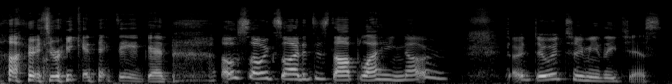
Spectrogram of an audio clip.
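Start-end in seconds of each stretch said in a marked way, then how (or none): none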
